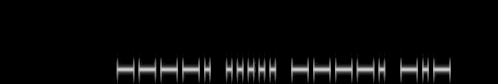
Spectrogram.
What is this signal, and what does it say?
Morse code, heard as a keyed tone, about 22 wpm, 700 Hz. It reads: 959K
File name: practice / 22wpm / Four Letter-Number Combinations - 22wpm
